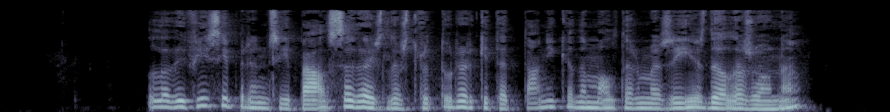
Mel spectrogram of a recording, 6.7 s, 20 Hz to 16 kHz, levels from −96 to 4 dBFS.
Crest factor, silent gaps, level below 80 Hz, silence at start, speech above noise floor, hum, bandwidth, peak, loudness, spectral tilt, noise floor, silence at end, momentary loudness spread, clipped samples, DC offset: 18 dB; none; -62 dBFS; 1.1 s; 57 dB; none; 11.5 kHz; -12 dBFS; -30 LUFS; -5.5 dB/octave; -86 dBFS; 0.65 s; 8 LU; under 0.1%; under 0.1%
